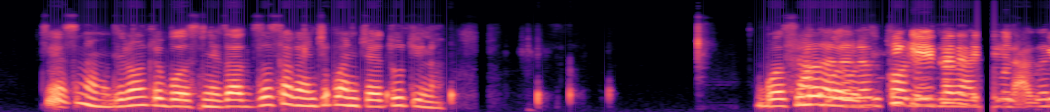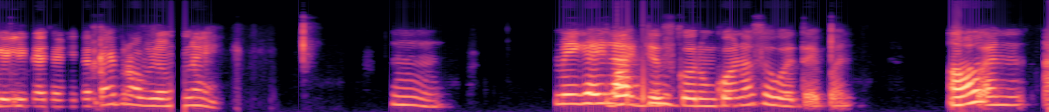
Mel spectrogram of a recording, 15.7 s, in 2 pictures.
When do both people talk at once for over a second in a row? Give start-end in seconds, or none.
5.9-8.0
